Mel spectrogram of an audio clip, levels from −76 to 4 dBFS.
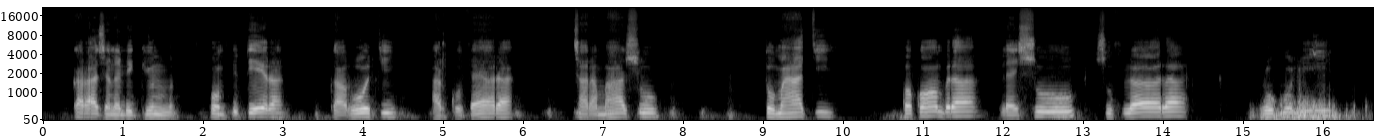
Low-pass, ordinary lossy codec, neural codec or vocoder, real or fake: none; none; codec, 44.1 kHz, 3.4 kbps, Pupu-Codec; fake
